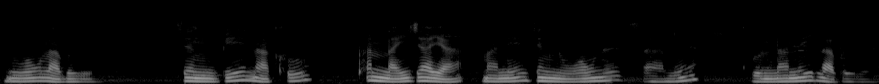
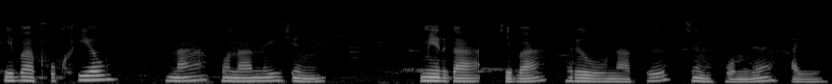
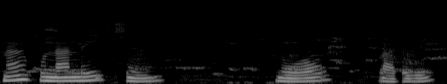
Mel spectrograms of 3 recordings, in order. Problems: constant background noise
